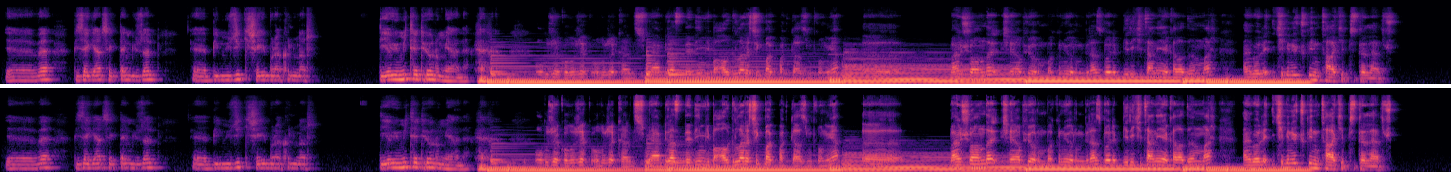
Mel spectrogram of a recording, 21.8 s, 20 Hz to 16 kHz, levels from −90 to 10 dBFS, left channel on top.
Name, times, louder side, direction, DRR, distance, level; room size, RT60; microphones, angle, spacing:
voice 1, 0.1-2.4 2.9-4.7 5.7-7.5, left 2 dB, 75° left, 1.2 m, -29 dB
sound 1, 7.2-19.7, left 2 dB, 45° left, 0.6 m, -21 dB
voice 2, 8.0-12.6 12.9-13.5 14.2-18.2 18.6-20.9, right 5 dB, 90° right, 0.5 m, -25 dB
6.1 x 3.9 x 4.7 m
head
